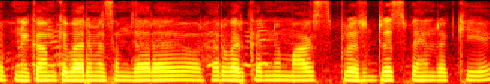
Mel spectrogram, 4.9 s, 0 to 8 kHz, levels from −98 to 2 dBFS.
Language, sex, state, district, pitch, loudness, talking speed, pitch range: Hindi, male, Bihar, Vaishali, 150 Hz, -18 LUFS, 220 wpm, 145-150 Hz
